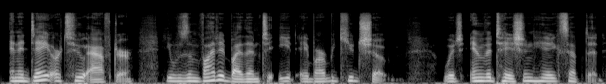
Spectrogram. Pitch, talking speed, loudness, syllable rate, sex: 145 Hz, 200 wpm, -18 LUFS, 5.9 syllables/s, male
